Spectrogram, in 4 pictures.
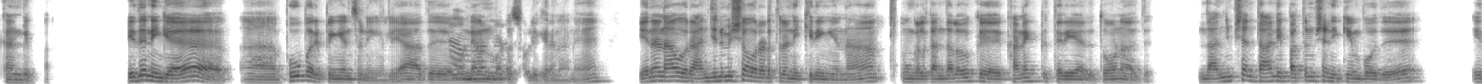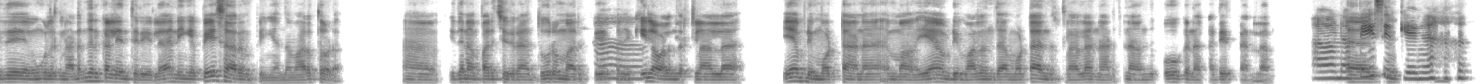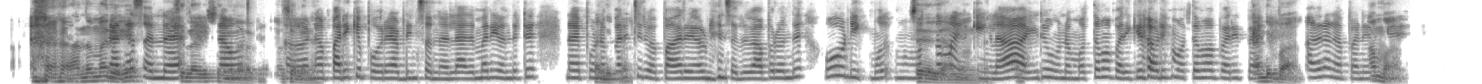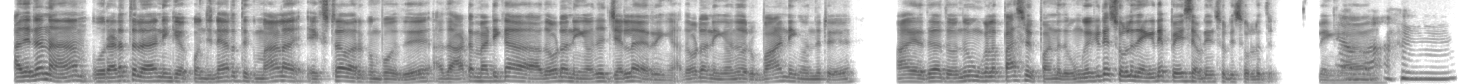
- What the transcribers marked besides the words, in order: tsk; in English: "கனெக்ட்"; drawn out: "ஆ"; chuckle; tapping; chuckle; laughing while speaking: "உன்ன பறிச்சிருவேன் பாரு அப்பிடீன்னு சொல்லுவேன்"; laughing while speaking: "இரு உன்ன மொத்தமா பறிக்கிறேன்"; in English: "எக்ஸ்ட்ராவா"; in English: "ஆட்டோமேட்டிக்கா"; in English: "ஜெல்"; in English: "பேசிஃபிக்"; chuckle
- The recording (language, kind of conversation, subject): Tamil, podcast, மனஅழுத்தத்தை குறைக்க வீட்டிலேயே செய்யக்கூடிய எளிய பழக்கங்கள் என்ன?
